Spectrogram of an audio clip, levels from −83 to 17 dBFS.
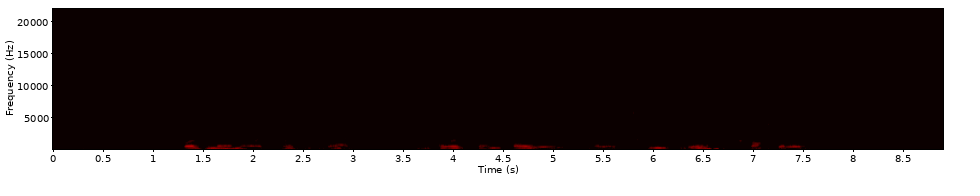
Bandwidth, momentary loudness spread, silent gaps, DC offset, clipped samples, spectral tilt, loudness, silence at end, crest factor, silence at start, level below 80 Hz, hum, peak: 4.3 kHz; 3 LU; none; under 0.1%; under 0.1%; -7 dB/octave; -68 LUFS; 0 s; 20 dB; 0.05 s; under -90 dBFS; none; -54 dBFS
